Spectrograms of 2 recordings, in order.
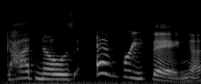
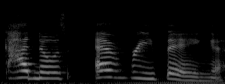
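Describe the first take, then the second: First: Said in the usual way. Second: Slow, hushed and reverent. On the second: Shown as a demonstration. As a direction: let each word land with awe.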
